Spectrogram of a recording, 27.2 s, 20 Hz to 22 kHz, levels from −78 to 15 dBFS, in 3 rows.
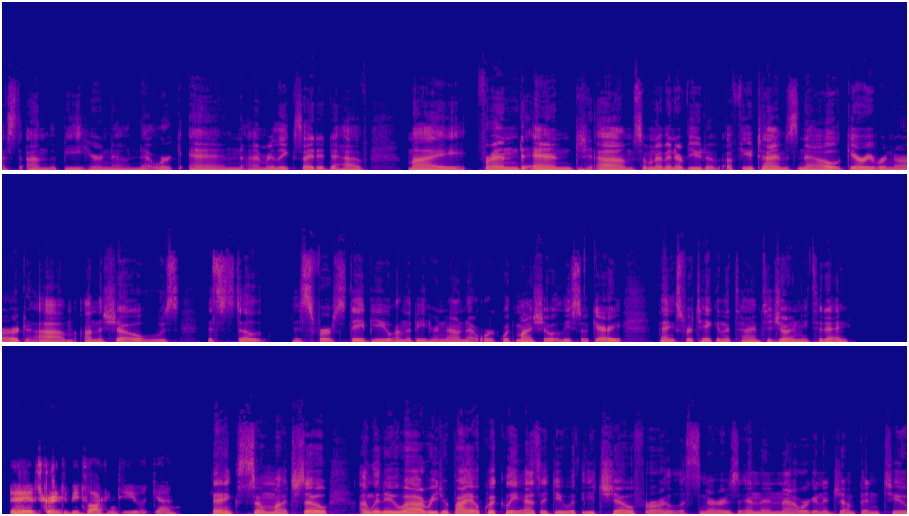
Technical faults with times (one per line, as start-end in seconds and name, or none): none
